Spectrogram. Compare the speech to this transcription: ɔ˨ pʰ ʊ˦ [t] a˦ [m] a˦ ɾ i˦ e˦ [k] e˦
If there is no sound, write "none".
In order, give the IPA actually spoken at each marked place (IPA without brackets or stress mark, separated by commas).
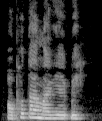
t, m, k͡p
